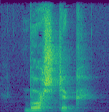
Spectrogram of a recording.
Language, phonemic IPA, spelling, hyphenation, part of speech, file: Dutch, /ˈbɔrstʏk/, borststuk, borst‧stuk, noun, Nl-borststuk.ogg
- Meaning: 1. breastplate (piece of armour protecting the chest) 2. breast (piece of meat from the chest)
